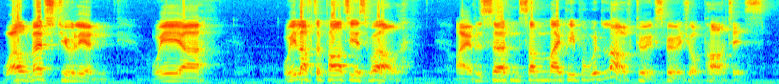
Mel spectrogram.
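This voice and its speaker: Man acting an excitable, wry leader, bright and animated. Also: mid-range voice, moderate pace, pitched above the performer's own voice. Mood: amused, polite. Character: irreverent, easily amazed male leader from Earth.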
